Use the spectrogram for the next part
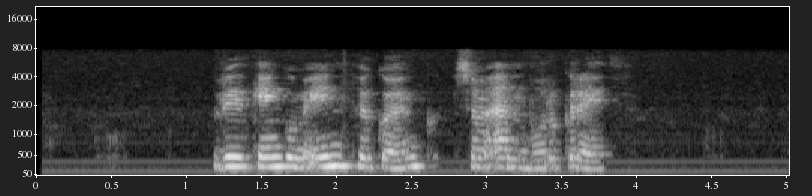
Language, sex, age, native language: Icelandic, female, 50-59, Icelandic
